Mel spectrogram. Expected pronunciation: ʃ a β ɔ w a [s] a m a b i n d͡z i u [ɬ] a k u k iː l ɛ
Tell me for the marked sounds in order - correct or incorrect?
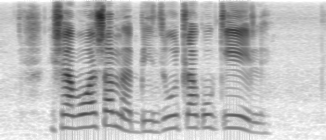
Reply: incorrect, incorrect

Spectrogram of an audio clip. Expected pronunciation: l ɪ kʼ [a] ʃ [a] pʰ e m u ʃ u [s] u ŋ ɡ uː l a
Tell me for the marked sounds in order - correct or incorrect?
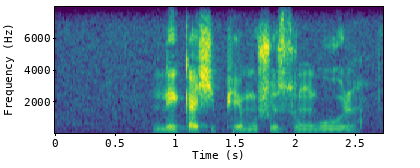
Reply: correct, incorrect, correct

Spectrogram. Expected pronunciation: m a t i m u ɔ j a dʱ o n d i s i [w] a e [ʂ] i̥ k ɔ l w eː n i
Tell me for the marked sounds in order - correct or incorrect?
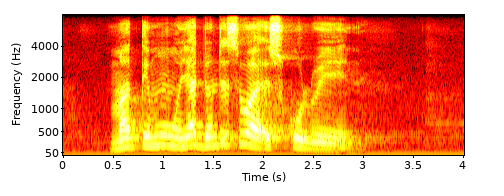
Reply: correct, correct

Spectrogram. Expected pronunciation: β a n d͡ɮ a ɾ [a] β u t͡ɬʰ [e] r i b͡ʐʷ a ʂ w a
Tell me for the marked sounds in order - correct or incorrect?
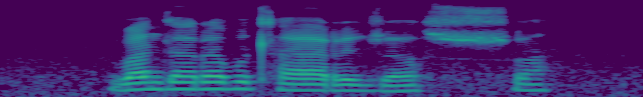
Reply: correct, incorrect

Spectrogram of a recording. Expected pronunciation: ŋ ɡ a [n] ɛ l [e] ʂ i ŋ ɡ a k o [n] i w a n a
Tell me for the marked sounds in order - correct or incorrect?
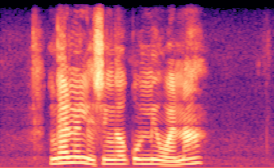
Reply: correct, correct, incorrect

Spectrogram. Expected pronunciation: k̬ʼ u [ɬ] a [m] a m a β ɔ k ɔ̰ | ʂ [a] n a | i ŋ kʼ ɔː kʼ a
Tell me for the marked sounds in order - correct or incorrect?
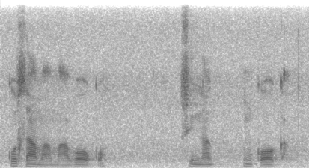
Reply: correct, correct, incorrect

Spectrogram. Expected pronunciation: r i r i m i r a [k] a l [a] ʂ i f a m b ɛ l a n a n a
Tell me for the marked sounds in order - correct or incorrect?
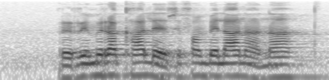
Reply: incorrect, incorrect

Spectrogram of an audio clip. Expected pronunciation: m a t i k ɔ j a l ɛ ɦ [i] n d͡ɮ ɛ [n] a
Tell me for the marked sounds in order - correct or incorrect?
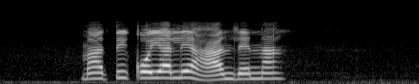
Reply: incorrect, correct

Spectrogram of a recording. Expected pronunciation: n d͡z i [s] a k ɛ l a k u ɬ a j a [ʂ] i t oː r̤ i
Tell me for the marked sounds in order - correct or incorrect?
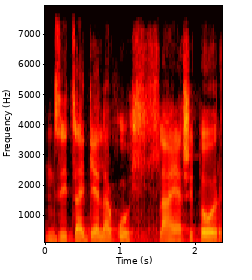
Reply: incorrect, correct

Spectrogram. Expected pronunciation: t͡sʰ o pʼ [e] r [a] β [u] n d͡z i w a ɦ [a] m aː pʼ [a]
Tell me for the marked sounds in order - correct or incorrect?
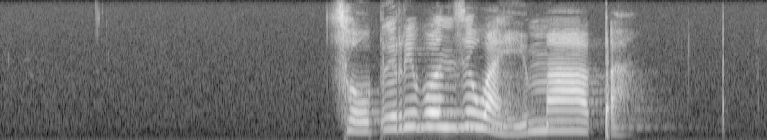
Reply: incorrect, incorrect, incorrect, incorrect, correct

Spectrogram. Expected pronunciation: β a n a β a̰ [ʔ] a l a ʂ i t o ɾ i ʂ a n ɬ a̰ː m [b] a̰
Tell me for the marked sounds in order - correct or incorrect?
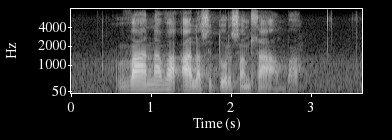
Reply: correct, correct

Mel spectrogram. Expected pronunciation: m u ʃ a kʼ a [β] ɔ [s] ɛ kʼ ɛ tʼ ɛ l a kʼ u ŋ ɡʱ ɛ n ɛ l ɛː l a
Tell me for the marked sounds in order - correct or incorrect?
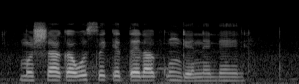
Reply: incorrect, correct

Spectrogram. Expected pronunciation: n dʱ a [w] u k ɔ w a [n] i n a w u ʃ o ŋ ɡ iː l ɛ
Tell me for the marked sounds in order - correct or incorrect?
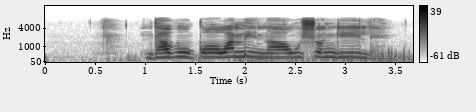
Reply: incorrect, incorrect

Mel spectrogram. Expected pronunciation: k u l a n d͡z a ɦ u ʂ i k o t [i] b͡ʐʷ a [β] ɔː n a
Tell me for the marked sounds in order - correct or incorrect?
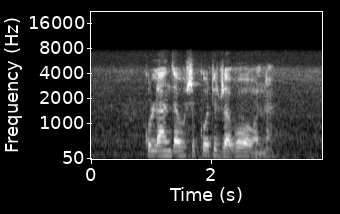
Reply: correct, correct

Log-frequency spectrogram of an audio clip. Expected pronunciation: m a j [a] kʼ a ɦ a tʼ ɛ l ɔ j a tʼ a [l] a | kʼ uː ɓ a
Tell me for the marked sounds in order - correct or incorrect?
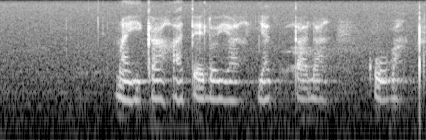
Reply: incorrect, correct

